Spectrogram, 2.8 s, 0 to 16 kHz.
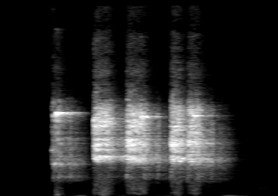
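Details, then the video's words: Black francolin recorded on Thursday, 8 February 2024, giving a loud, harsh, grating call: one drawn-out first note, then three or four rasping, clipped notes in quick succession, all high and broadband, over a quiet background. "kala Teetar Ki awaaz کالا تیتر کی آواز"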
